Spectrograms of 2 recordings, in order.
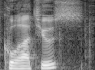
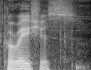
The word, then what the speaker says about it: Courageous: In French it's Couratius. In English, Courageous.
